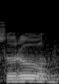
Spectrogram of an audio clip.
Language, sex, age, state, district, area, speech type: Hindi, male, 18-30, Uttar Pradesh, Ghazipur, urban, read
